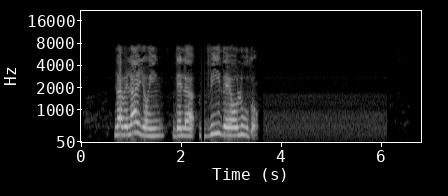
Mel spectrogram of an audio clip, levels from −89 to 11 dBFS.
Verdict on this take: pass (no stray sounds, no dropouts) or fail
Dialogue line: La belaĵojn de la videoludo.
pass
